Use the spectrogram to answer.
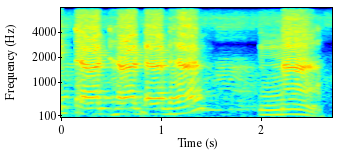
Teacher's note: ट ठ ड ढ न और स, इनका उच्चारण मूर्धा से होता है, इसलिए ये मूर्धन्य वर्ण कहे जाते हैं।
